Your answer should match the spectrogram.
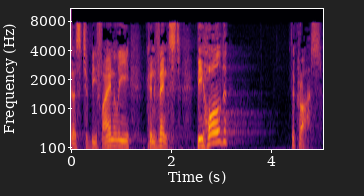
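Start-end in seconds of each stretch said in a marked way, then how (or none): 2.5-5.0 high, loud call of Behold; ringing proclamation. Real, not acted. Preacher calling congregation to behold the cross, ringing high. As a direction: cry out Behold to lift their eyes.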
